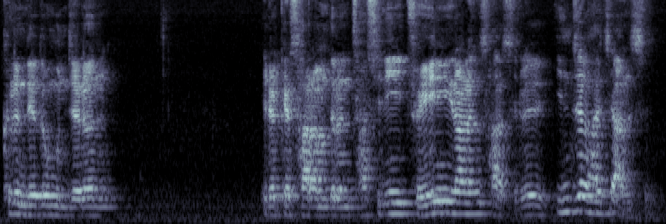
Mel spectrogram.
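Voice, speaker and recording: Speaking mid-range at normal speed with fairly even intonation, a male senior pastor delivers a sermon in the church sanctuary, raising emphasis and posing rhetorical questions. The space echoes.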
